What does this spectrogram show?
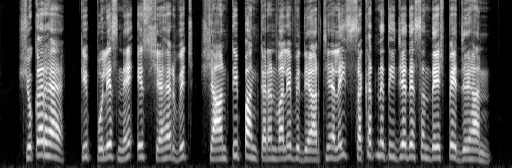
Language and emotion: Punjabi, happy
